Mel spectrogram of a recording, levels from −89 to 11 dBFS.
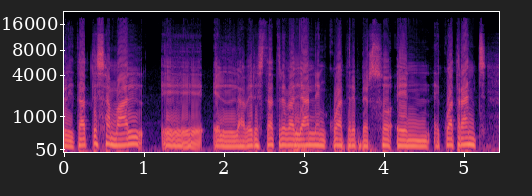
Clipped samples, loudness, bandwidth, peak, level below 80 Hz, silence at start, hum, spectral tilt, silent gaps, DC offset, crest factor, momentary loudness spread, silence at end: under 0.1%; -20 LUFS; 18.5 kHz; -12 dBFS; -40 dBFS; 0 s; none; -5.5 dB/octave; none; 0.3%; 8 dB; 4 LU; 0 s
